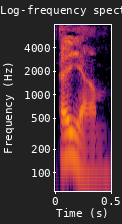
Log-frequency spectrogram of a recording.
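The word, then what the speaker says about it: Eyam: Aam, you know, is pronounced just like em.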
